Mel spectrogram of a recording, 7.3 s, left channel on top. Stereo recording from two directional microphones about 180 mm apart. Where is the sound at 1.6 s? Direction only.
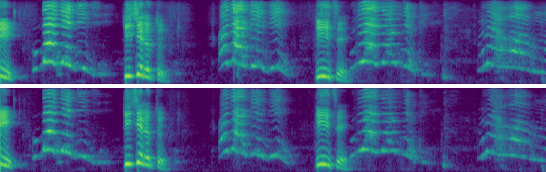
25° right (ahead or behind).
